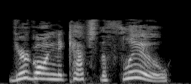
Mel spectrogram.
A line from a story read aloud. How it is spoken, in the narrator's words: I'd blurted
